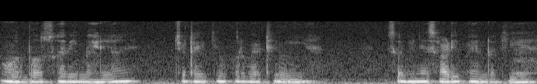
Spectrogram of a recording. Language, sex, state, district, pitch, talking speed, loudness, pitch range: Hindi, male, Chhattisgarh, Kabirdham, 120 Hz, 180 wpm, -13 LUFS, 105-125 Hz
